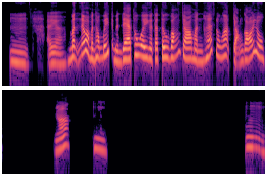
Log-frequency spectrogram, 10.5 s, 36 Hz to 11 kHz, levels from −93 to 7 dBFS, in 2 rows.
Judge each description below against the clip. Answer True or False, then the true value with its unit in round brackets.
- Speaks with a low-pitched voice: False (230 Hz)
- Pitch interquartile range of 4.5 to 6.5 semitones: True (5.0 semitones)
